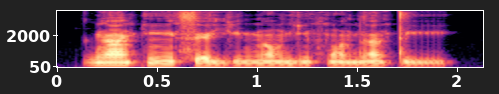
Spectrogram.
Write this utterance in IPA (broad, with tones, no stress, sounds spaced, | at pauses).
ɡ ã˦ k ĩ˧ s ɛ˨ j i˨ n ɔ̃˨ ɡ ĩ˨ f ɔ̃˨ d ã˧ t i˨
